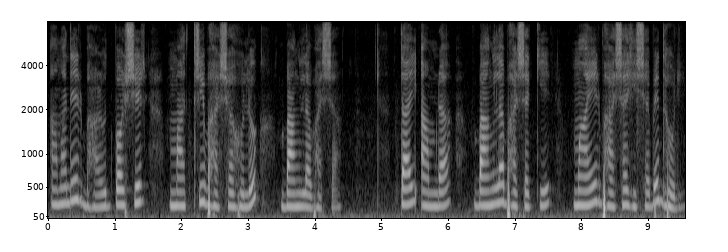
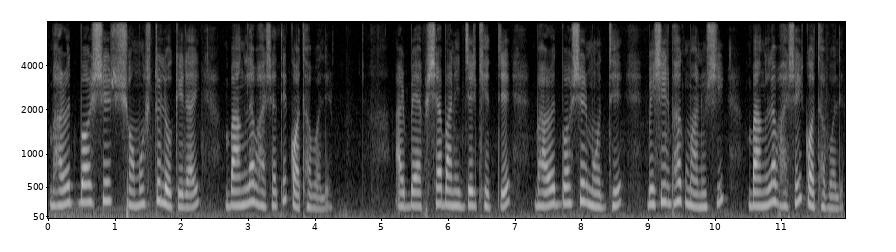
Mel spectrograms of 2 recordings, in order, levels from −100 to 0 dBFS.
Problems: constant background noise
